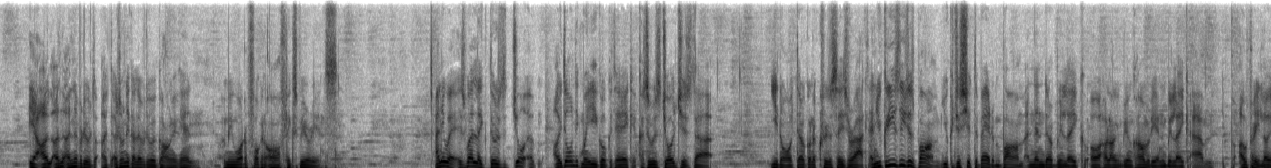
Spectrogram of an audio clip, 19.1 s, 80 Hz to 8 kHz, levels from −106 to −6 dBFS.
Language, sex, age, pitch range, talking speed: English, male, 20-39, 110-145 Hz, 265 wpm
